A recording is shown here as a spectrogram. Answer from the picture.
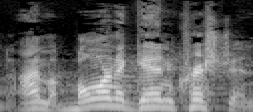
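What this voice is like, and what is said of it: Put-on bad Southern accent. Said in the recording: “the bad Southern accent”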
